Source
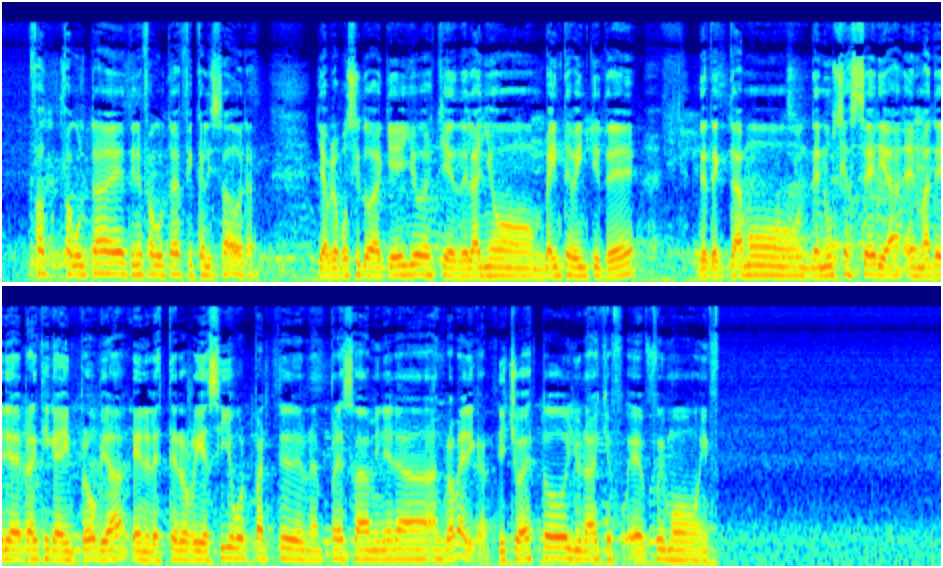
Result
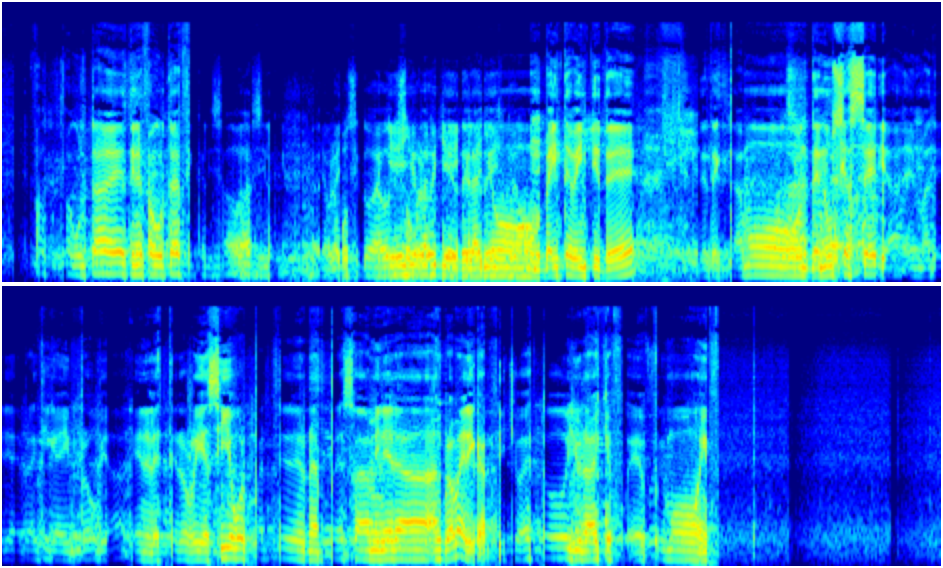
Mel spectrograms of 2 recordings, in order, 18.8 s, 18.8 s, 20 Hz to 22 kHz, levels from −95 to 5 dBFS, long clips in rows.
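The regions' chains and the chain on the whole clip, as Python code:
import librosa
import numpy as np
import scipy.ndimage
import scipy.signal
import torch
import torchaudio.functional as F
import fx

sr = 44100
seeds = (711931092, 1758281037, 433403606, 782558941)

y = fx.chain(x, sr, fx.reverse_delay(ms=467, wet_db=-1.0),
    fx.curve_eq(hz=(120.0, 3900.0, 9200.0), db=(0, -17, -27)), at=(1.87, 5.28))
y = fx.chain(y, sr, fx.highpass(hz=130.0, slope=24),
    fx.level_steps(step_db=18), at=(8.73, 10.62))
y = fx.weighting(y, sr, curve='A')
y = fx.level_steps(y, sr, step_db=17)
y = fx.auto_swell(y, sr, attack_ms=427.0)
y = F.gain(torch.from_numpy(y), 7.5).numpy()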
